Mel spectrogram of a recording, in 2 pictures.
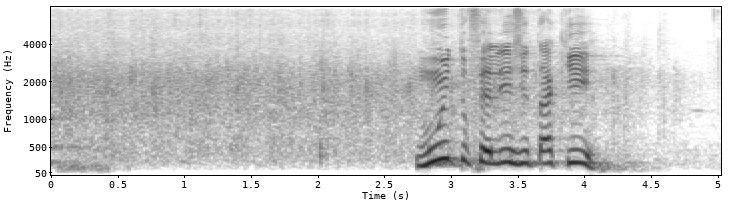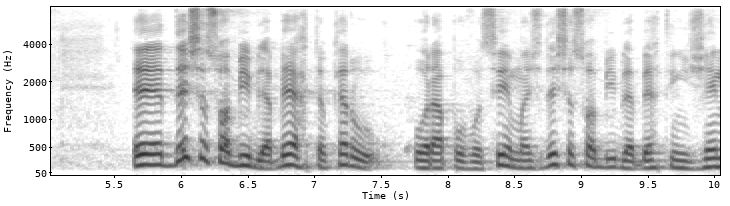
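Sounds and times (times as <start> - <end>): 
audience applauding: 0.0 - 4.8
speech: 2.7 - 4.2, 5.6 - 10.0.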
